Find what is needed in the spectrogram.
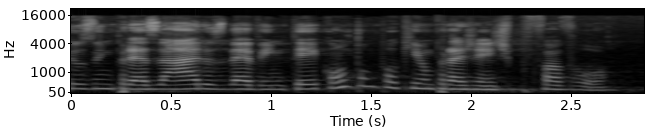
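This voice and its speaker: With a Bahian accent, a woman talks at a fairly high pitch and ordinary pitch variation. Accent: Bahian Brazilian Portuguese. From Bahia, Brazil. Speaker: panel moderator. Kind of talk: panel discussion.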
